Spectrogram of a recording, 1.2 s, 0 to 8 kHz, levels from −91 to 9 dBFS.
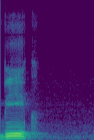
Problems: background sounds at intervals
